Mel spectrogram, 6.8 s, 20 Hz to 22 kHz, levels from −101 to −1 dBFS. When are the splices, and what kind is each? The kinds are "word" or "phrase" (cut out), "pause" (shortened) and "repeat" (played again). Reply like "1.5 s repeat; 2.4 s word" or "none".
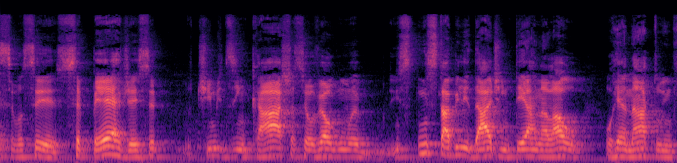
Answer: none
